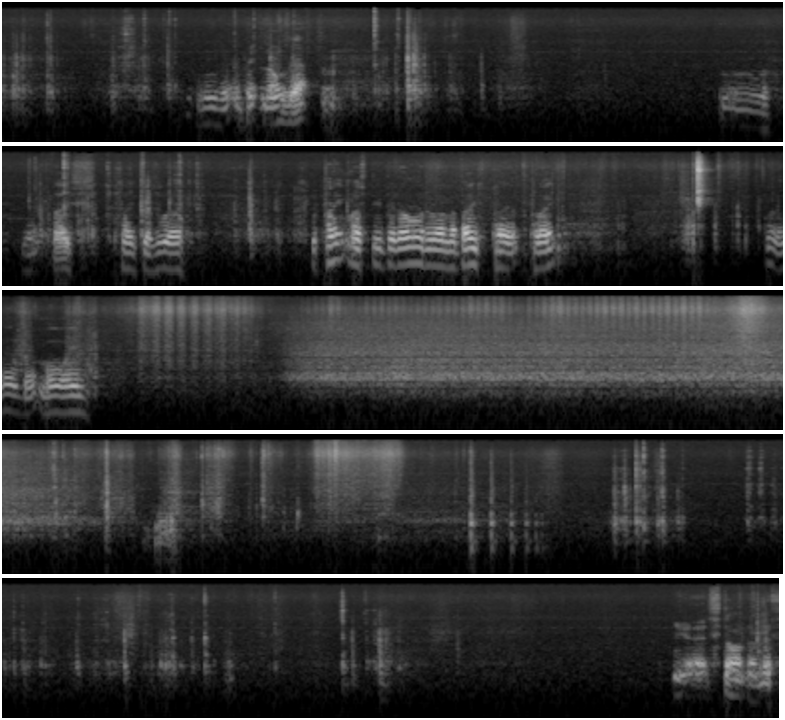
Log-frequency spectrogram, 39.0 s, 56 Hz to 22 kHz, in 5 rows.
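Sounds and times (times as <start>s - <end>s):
rattling hiss of pouring granules: 15.5s - 29.2s.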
